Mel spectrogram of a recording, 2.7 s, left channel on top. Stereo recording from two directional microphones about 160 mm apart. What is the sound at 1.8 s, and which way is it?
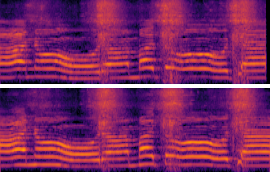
Music, 25° right (ahead or behind).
